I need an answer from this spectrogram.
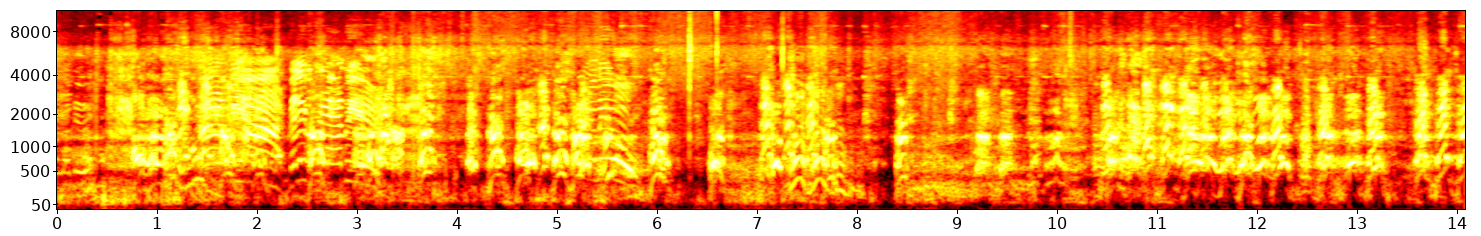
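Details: Hunting dogs, four village dogs, cornering a wild boar during a forest hunt: rapid overlapping yelping and baying barks, rising and falling in bursts, with people's voices among them.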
